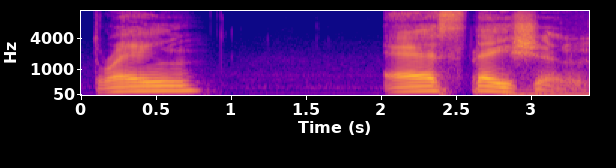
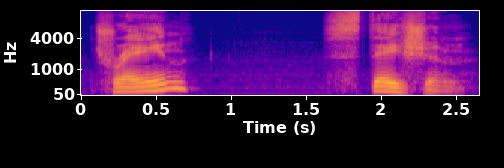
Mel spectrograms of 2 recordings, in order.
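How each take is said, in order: First: It has a Spanish accent and an added vowel. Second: It is said plainly, with no extra vowel. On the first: A learner with a Spanish accent said it. The speaker calls it wrong. "He goes" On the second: This is the form the speaker was teaching. The speaker calls it right. "I was like"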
